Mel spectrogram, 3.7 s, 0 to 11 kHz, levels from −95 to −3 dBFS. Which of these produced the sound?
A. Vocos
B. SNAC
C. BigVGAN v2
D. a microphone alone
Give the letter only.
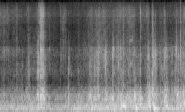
D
